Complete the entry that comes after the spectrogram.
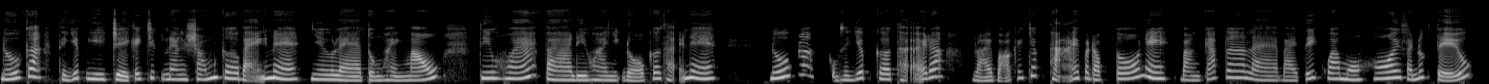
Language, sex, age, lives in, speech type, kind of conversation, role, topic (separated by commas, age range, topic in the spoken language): Vietnamese, female, 30-34, Vietnam, read, expert-assistant, expert, Tại sao chúng ta cần uống nước mỗi ngày?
